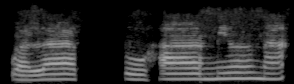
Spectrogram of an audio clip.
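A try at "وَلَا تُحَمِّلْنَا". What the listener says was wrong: wala tuham wala nah itu mimnya bertasdid ya jadi gunnah ditahan wala tuhammilna coba lagi wala tuhammilna kemudian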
